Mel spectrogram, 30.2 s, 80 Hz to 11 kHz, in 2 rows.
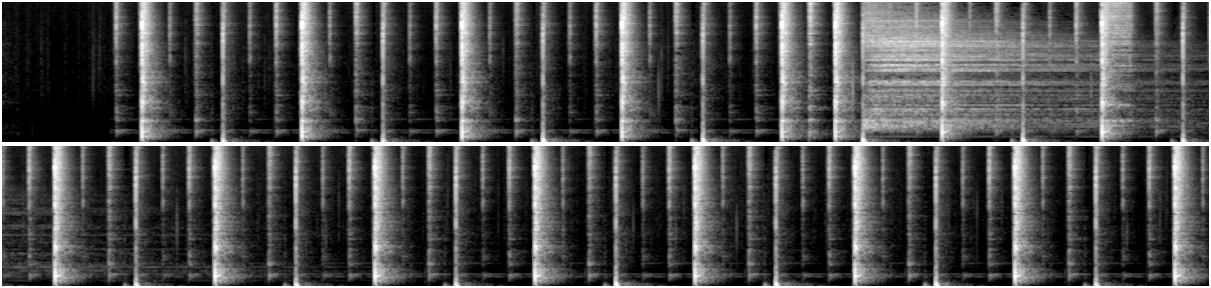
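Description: Multitracked drum kit playing a slow, steady groove: kick and snare strikes about once a second with lighter hi-hat strokes between, starting about a second and a half in. A crash cymbal is hit about eleven seconds in and rings for a few seconds. The kick and snare are being compared with their PuigTec MEQ-5 midrange EQ bypassed and engaged; bypassed, the kick sounds amateur and the snare thin.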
